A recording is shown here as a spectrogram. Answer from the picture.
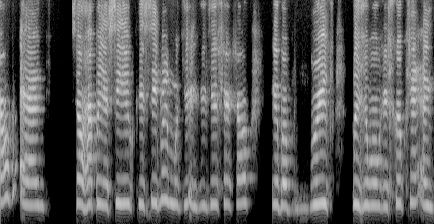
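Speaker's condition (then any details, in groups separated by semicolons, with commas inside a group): Cerebral palsy; from birth; impaired speech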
